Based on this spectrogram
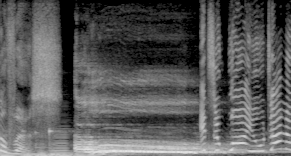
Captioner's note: wolf howling loudly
